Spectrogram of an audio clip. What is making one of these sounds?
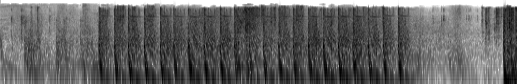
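Wooden building pieces clack rapidly into place, one after another.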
